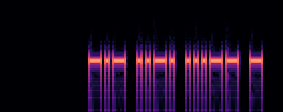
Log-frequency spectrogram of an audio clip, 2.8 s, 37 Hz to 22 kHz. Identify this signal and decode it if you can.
Morse code, heard as a keyed tone, about 30 wpm, 700 Hz. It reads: KF3T
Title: USA Call Signs - 4 Characters - Repeated 3x - 30wpm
